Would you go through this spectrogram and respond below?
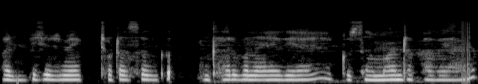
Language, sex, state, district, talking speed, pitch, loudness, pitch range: Hindi, female, Bihar, Araria, 150 wpm, 215 Hz, -19 LUFS, 210-220 Hz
